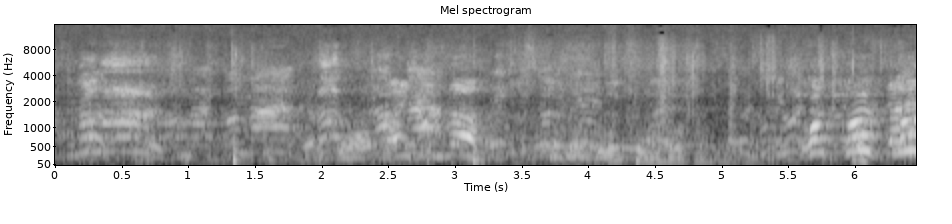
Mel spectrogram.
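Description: Voices calling out and talking during a football match, with a couple of short sharp knocks.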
